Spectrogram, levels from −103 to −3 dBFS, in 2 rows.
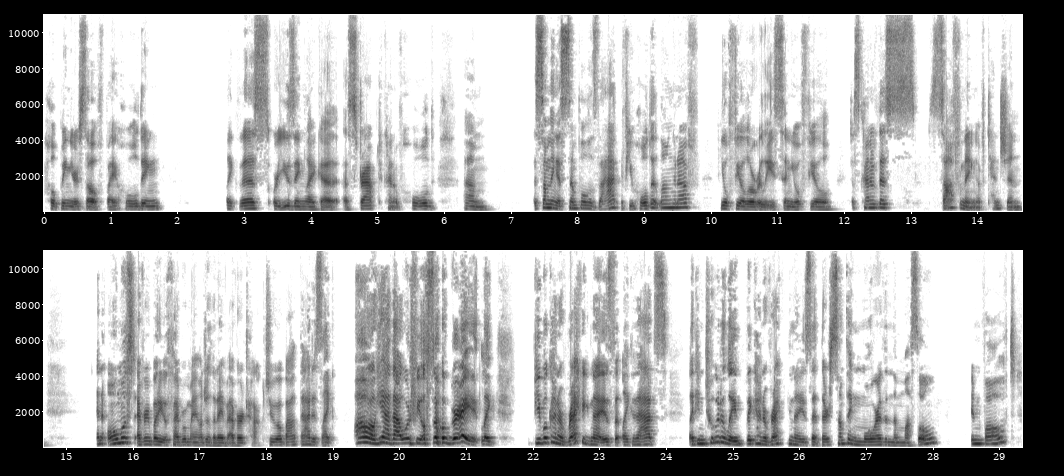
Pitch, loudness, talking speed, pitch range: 180 Hz, -27 LUFS, 175 wpm, 155-240 Hz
